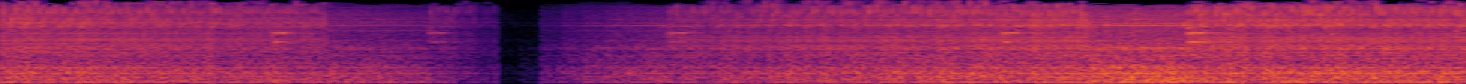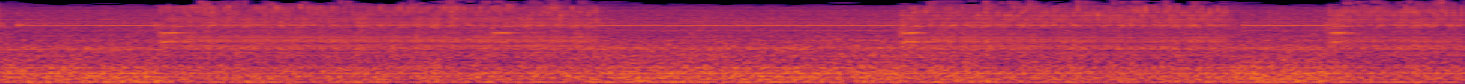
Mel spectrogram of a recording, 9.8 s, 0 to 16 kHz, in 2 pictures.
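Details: Loud, steady mechanical hum with rapid regular pulsing and a brief pause as a fractional CO2 laser fires, double-passing over the cheek during facial skin resurfacing for acne scars.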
